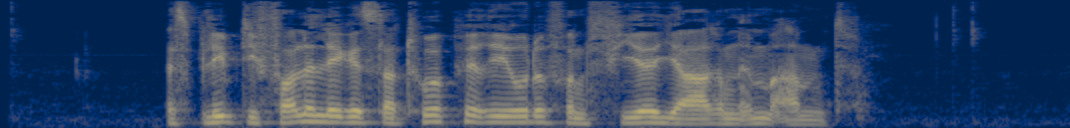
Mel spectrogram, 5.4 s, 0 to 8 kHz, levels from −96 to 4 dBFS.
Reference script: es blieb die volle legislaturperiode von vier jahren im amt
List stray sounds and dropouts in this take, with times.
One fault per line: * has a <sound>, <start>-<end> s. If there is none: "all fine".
all fine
